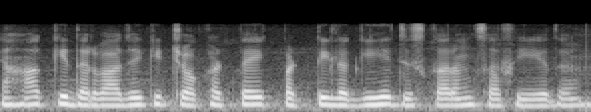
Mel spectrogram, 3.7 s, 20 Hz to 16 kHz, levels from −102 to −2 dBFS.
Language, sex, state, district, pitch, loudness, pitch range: Hindi, female, Chhattisgarh, Sukma, 185 Hz, -15 LUFS, 175-200 Hz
